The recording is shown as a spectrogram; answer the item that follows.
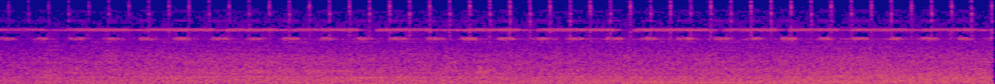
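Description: Night-time crickets chirping faintly: a steady high trill with regular chirps about four times a second, over a low hiss.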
